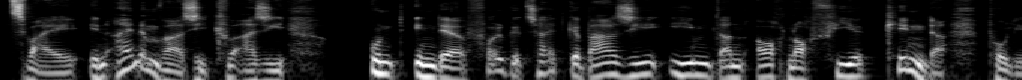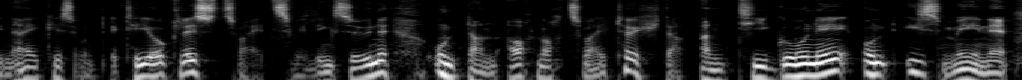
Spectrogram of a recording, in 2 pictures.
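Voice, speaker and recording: A man's voice: medium pitch, very animated, a little slow, vocal fry, mellow. A man narrating a comic story in wry, rhythmic rhymed verse. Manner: wry, rhythmic rhyming delivery. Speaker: performer, narrator.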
